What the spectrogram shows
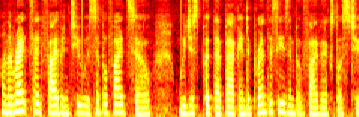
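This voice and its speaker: A woman speaks at a very fast pace and medium pitch, somewhat breathy, with fairly even intonation, in a dry, close sound with no echo and a very clean recording with a silent background. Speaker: math teacher. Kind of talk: tutorial.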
